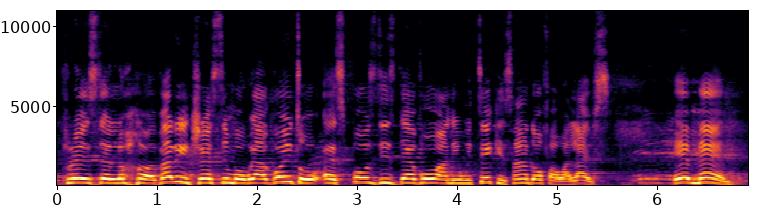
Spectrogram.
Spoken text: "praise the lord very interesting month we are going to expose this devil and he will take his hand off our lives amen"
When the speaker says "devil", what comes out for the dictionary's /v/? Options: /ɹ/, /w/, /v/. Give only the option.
/v/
